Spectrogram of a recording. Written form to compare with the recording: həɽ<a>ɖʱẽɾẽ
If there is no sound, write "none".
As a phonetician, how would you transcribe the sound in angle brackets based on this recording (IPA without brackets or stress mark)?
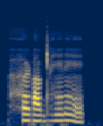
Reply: a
